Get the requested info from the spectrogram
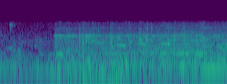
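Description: A brief gap, then the sound effects opening a radio ad come in about half a second in: horse hooves clopping, as on a Victorian street, under steady sustained tones.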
